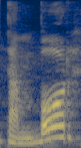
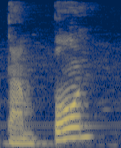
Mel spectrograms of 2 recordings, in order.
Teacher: esta característica nasal de la M pasó o se pasó hacia esa coda que originalmente es vibrante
